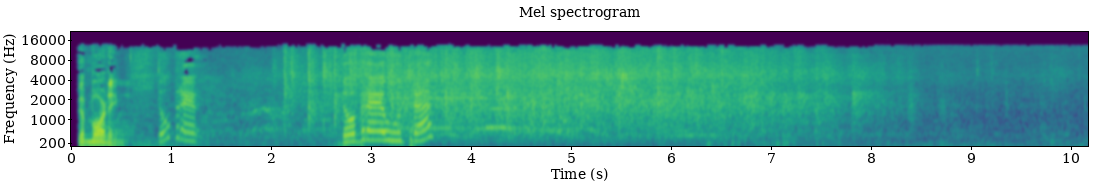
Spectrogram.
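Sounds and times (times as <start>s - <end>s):
speech: 0.1s - 1.4s, 2.7s - 3.8s
audience applause: 1.9s - 9.4s.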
